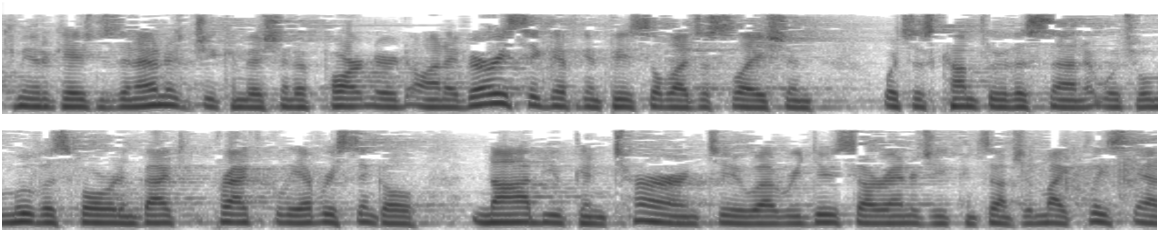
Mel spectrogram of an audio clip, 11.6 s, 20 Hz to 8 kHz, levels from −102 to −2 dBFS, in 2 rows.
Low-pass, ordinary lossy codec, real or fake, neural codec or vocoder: 7.2 kHz; MP3, 24 kbps; real; none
